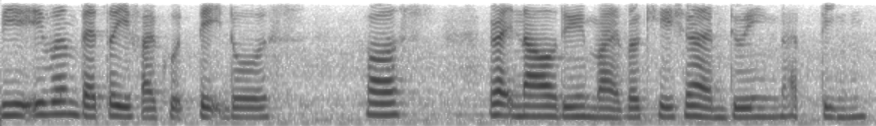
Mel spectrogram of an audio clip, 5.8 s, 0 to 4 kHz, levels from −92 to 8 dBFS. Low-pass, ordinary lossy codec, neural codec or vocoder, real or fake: 3.6 kHz; none; none; real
